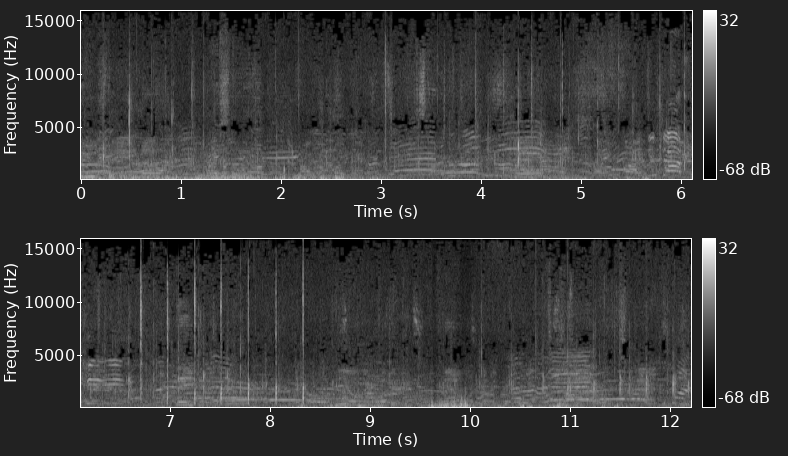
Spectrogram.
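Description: Many voices of spectators calling out and chattering at once, with runners' footsteps passing on the track.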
